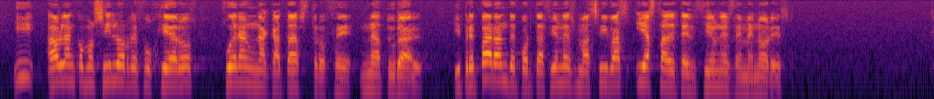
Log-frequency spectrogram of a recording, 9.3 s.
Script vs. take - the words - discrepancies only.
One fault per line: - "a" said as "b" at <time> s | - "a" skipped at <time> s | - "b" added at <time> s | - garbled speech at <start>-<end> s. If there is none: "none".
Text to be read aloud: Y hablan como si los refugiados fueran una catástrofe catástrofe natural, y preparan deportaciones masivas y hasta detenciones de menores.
- "catástrofe" skipped at 3.5 s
